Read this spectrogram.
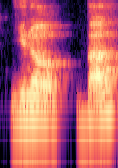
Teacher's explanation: We don't need to have it, right and left tattooed on your hands. Buh, my lips are popping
